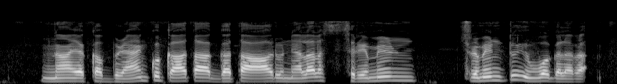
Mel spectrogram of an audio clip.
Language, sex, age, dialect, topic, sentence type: Telugu, male, 31-35, Central/Coastal, banking, question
